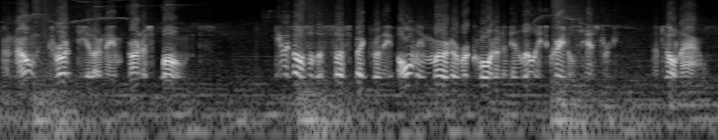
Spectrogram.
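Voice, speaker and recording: Guy as bossy police sergeant, sharp voice, really animated, radio play with music behind. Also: medium pitch, brisk, poor audio. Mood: brisk, urgent. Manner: forceful, businesslike. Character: brisk, authoritative male police sergeant. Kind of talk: amateur radio drama acting.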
